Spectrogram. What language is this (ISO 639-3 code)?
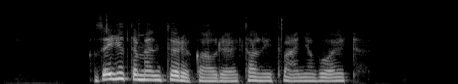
hun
